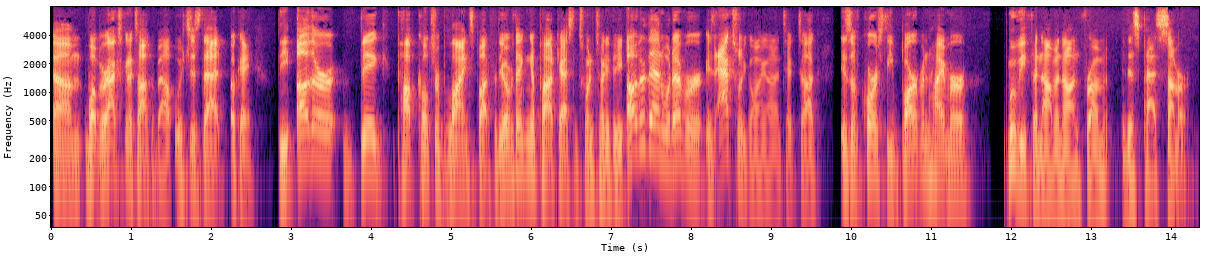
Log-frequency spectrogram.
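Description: A man hosting a podcast, discussing pop culture casually in a measured, organised, lightly ironic way, on a slightly dull recording. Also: on the low side, big pitch swings, bright, forceful tone, no echo. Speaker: podcast host.

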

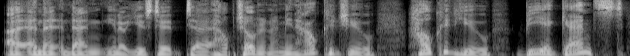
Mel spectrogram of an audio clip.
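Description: A man co-hosting a podcast in a casual analytical discussion, speaking in halting, academic phrases and often checking in with his listeners. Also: on the low side, expressive, a bit bright, no room sound, clean studio sound. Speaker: podcast co-host.

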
